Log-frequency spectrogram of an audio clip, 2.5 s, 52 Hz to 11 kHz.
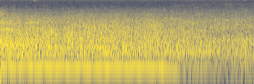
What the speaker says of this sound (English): also running the Yamaha Sidewinder 998 turbo snowmobile engine. Listen to that.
